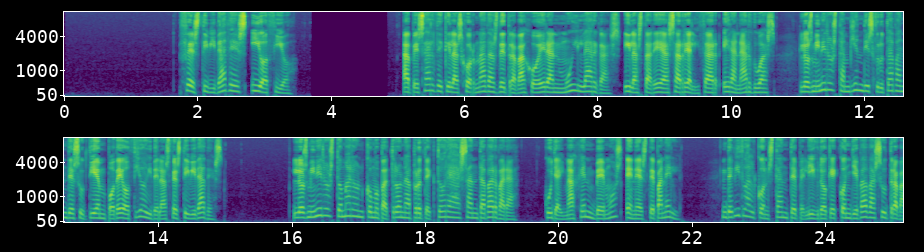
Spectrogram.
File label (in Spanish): audioguia; audioguia museo de la mineria; esp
